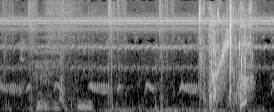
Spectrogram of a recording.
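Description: Night-time animal calls: short pitched notes repeating about every half second, with a louder noisy burst about three seconds in.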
